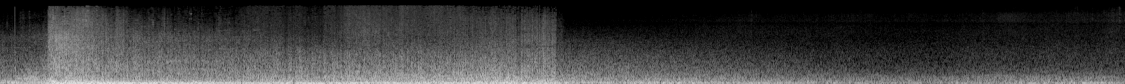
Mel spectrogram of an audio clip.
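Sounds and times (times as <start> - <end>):
uranium atomic bomb exploding over a city: 0.0 - 6.5
low rumble after uranium atomic bomb explosion: 0.0 - 11.0.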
